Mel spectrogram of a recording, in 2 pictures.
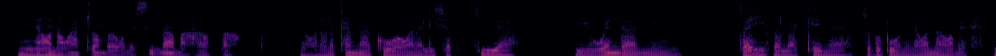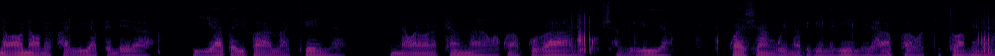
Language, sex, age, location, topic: Swahili, male, 18-24, Nakuru, government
